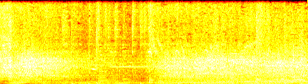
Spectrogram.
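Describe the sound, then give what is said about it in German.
Car accelerating away hard with tires squealing: a loud, continuous engine roar overlaid with shrill, wavering squeal tones that persist throughout. “Ich gebe Gas.”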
